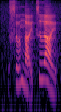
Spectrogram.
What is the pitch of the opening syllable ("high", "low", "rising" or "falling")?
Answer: rising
